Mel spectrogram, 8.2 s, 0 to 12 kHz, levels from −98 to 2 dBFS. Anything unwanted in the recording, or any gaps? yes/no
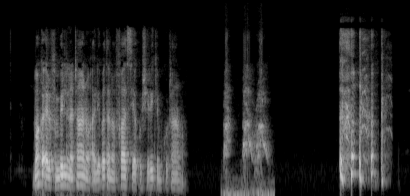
yes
